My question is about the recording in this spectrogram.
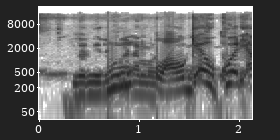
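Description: A man's voice in drawn-out, wordless exclamations.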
